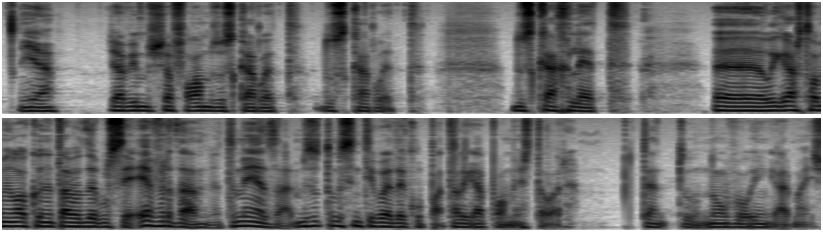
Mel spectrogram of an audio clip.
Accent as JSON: {"language": "Portuguese", "region": "Lisbon", "country": "Portugal", "said": "eu sou de Lisboa"}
